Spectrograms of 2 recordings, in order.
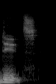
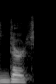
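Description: First: The vowel sounds like 'oo' in 'boots'. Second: The vowel sounds like 'er' in 'dirt'. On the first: The speaker calls it wrong. "not Dutes" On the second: The speaker calls it right. "that's how you pronounce it, is Dirt's"

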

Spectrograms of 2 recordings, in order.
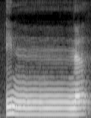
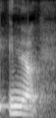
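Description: First: The n sound is held long. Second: The n sound is short and not held. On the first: The speaker calls it right. "But hold a noon" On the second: The speaker calls it wrong. "never just say inna"

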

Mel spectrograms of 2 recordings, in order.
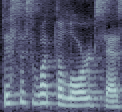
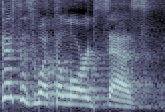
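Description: First: It is said at a normal, soft volume. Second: It is said loudest of all three.

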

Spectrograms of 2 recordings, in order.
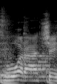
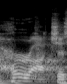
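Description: First: Huarache is said with a Spanish-style pronunciation. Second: Huarache is said with an English-style pronunciation. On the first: The speaker calls it right. "It is Huarache sandal" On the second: The speaker calls it wrong. "it's not Huarache sandal"

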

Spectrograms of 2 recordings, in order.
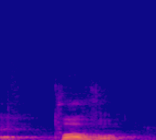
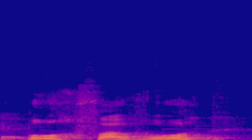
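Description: First: The final R sound is dropped. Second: The final R sound is pronounced. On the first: This is how people actually talk. "na prática" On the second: This is the textbook form. "no cem por cento correto"

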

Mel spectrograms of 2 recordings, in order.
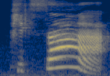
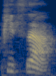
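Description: First: It is said with a Thai accent. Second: It is said with an English accent.

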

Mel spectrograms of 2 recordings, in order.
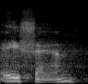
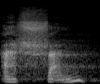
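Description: First: The middle consonant is a buzzing z. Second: The middle consonant is a hissing s. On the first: The speaker calls it wrong. "it's not Asan, which I used to hear" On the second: The speaker calls it right. "it's clearly two S's. It's Asan"

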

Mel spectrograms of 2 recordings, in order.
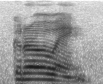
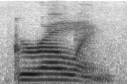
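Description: First: The R is rolled with a tongue tap. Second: The R is smooth with no tongue tap. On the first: The speaker calls it wrong. "it was the same problem with your R. You're saying growing" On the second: The speaker calls it right. "But it should be growing"

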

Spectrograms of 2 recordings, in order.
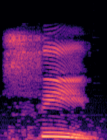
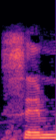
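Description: First: The vowel is a long ee sound. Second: The vowel is a short e sound. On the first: The speaker calls it right. "अब इसमें double E है तो हम कहेंगे सीम" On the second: The speaker calls it wrong. "सेम नहीं"

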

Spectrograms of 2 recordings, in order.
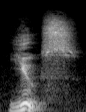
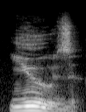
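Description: First: The final consonant is a hissing S sound. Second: The final consonant is a buzzing Z sound. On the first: It is the noun. "then the S sounds like an S" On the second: It is the verb. "the S has a Z sound"

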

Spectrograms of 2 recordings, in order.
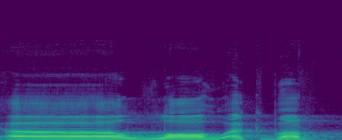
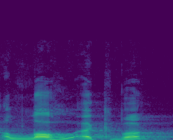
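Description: First: The first vowel is drawn out long. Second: The first vowel is short. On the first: It is a question. The speaker calls it wrong. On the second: It is a statement. The speaker calls it right.

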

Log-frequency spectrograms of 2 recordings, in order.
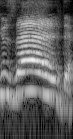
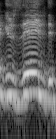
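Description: First: The e vowel is open and wide. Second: The e vowel is closed and narrow. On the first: The speaker calls it right. "Açık e kullanıyorum ki daha böyle büyük duyulalım" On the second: The speaker calls it wrong. "Güzeldi demeyelim"

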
